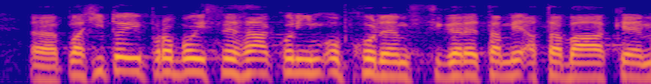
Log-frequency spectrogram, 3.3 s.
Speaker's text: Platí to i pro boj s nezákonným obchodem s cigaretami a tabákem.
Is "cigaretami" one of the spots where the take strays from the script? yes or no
no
